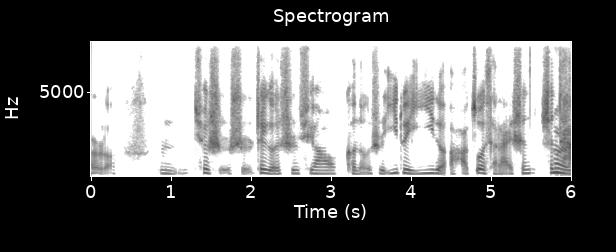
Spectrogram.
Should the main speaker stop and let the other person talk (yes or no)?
yes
